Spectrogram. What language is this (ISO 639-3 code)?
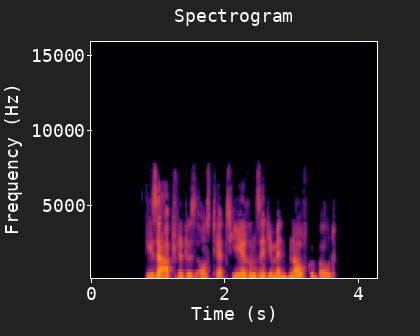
deu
